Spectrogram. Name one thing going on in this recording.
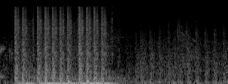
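Rapid gunfire rattles in a short burst.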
